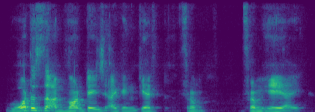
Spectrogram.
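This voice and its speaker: A man with an Indian English accent, speaking as a podcast guest in a conversational interview, animated and full of fillers and restarts. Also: medium pitch, normal speed.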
